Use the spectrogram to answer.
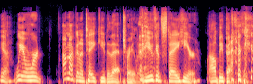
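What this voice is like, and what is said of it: Usual voice. Nothing is said of it.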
